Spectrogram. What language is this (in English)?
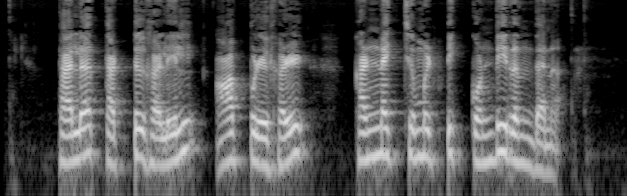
Tamil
